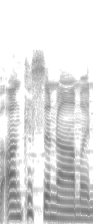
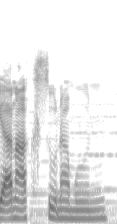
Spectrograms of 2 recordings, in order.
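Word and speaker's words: Ankhesenamun: correct it would be instead of anasun it would be anaksunamun so it would beamos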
